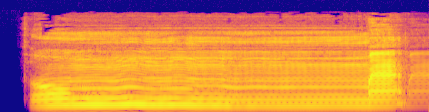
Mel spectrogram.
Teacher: میم کے اوپر زبر ہے، بغیر کھینچے پڑھیں گے، غنہ کریں گے، میم کا غنہ ہے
